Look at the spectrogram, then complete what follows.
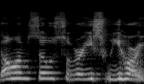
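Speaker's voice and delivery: high, cooing, doting mother voice. Mocking a mom consoling her dieting son online: imitating a doting mom. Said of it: "for your mom to be like".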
